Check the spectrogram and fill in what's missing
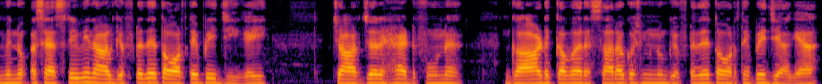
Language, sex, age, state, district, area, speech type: Punjabi, male, 18-30, Punjab, Tarn Taran, urban, spontaneous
